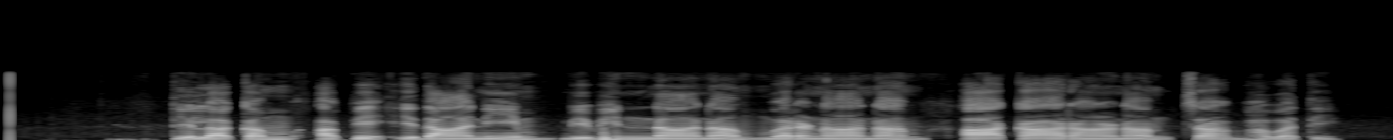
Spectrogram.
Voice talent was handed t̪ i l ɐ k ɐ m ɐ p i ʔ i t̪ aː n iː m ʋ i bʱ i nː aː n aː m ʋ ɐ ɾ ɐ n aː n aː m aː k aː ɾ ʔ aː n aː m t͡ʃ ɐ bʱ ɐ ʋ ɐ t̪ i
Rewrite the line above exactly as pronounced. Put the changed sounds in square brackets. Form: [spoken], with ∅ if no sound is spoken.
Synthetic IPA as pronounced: t̪ i l ɐ k ɐ m ɐ p i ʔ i [d̪] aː n iː m ʋ i bʱ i nː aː n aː m ʋ ɐ ɾ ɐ [ɳ] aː n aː m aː k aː ɾ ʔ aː [ɳ] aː m t͡ʃ ɐ bʱ ɐ ʋ ɐ t̪ i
